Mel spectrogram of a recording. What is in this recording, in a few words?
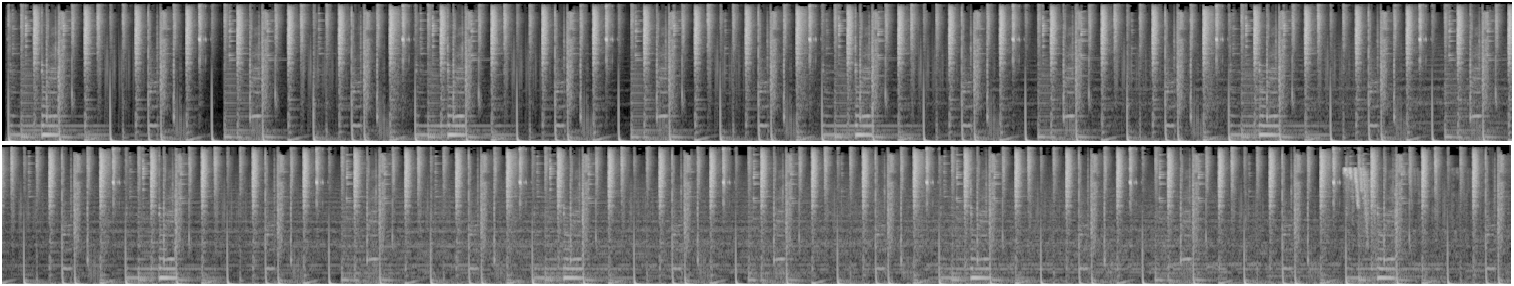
Batucada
